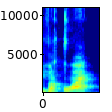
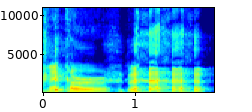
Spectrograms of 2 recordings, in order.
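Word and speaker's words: Vaquer: It's Vqua. Thank you very much. Vqua. Not not V. Not veer.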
